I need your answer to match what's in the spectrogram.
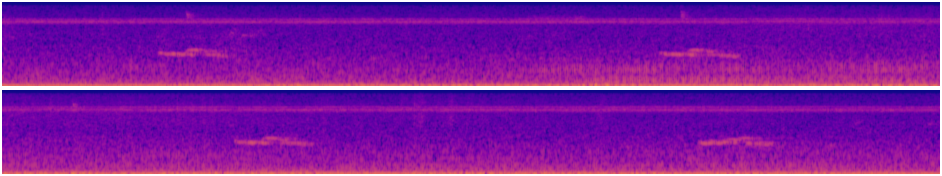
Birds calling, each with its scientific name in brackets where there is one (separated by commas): Long-tailed Manakin (Chiroxiphia linearis)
